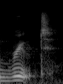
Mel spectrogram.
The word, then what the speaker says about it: route: Vita-mins are vitamins and route. Like if you take a route to go somewhere that is a root.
